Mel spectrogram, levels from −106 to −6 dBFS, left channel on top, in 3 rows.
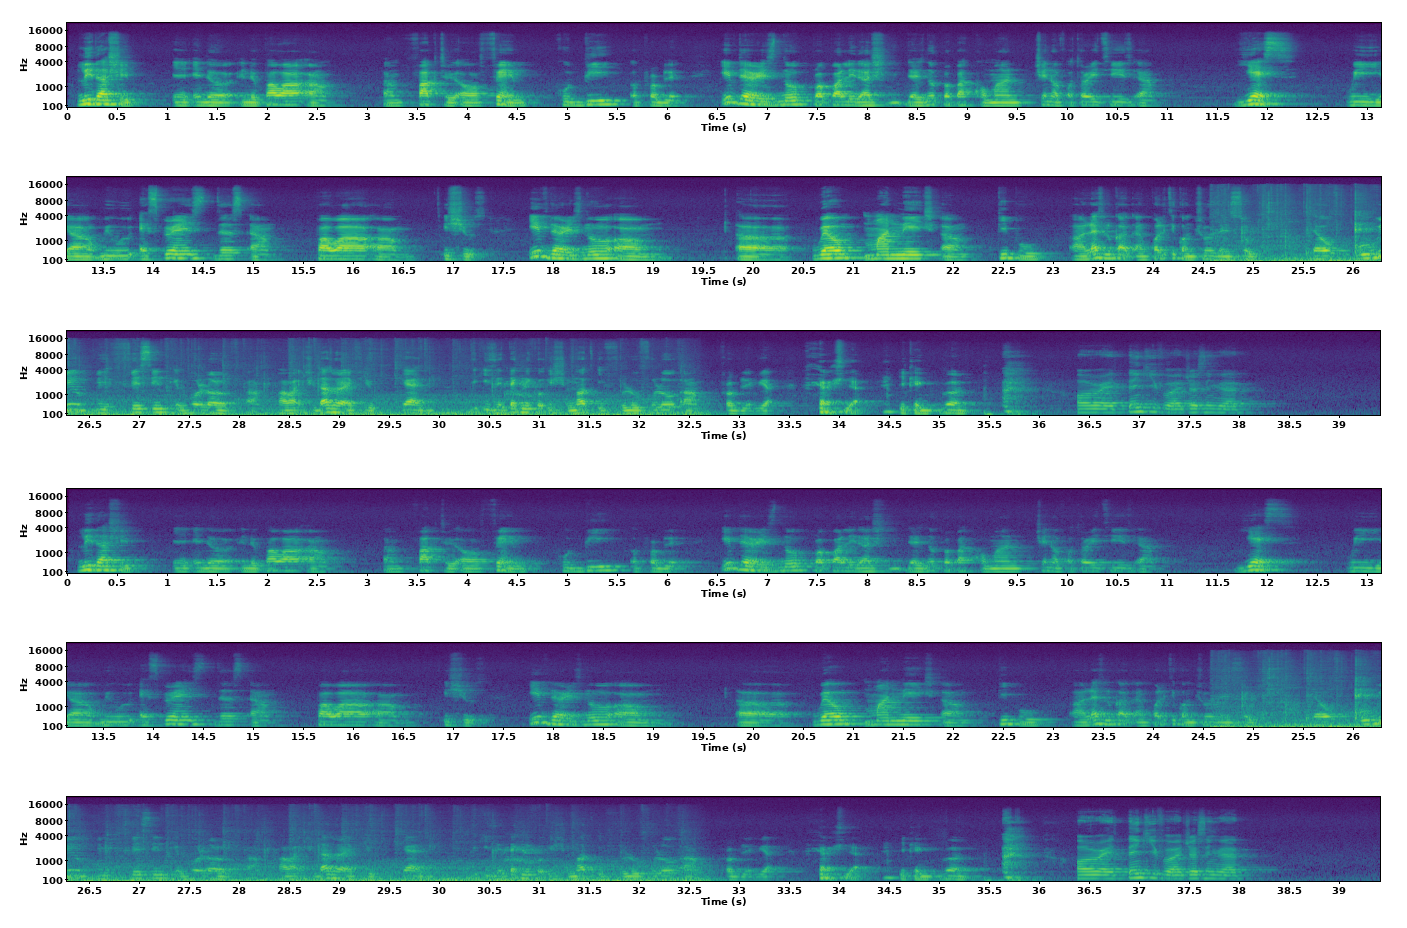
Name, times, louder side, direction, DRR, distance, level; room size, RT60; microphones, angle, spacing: voice 1, 0.1-0.7 1.1-2.7 3.2-4.6 5.0-6.1 6.5-10.9 11.7-12.2 12.8-15.2 15.6-16.6 16.9-17.3 17.8-19.2 19.8-22.2 22.5-22.9 23.2-25.1 25.6-30.0 30.3-33.4 33.7-35.3, left 7 dB, 80° left, 0.3 m, -28 dB
sound 1, 24.6-32.6, equal, 40° left, 1.9 m, -32 dB
voice 2, 36.4-38.0, right 2 dB, 30° right, 0.7 m, -33 dB
15.5 x 7.3 x 3.3 m
head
